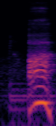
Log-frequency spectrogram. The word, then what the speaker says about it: あ: This is the first one, and it is pronounced ah. Now, in American English, it sounds kind of like father or car or ah.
